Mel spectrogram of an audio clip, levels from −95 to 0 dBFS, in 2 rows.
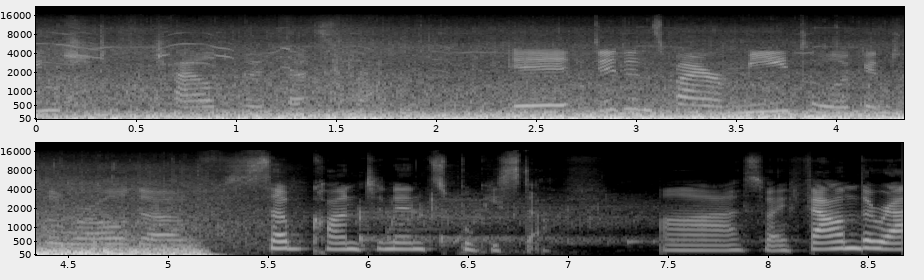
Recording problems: wind noise on the microphone; heavy; until 5 s; 3 dB below the speech
rain or running water; loud; throughout; 6 dB below the speech
abrupt cut into speech; at the start and the end

